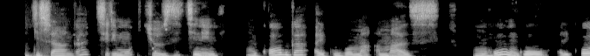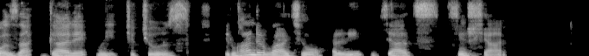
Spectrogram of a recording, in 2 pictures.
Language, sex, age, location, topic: Kinyarwanda, female, 25-35, Kigali, health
